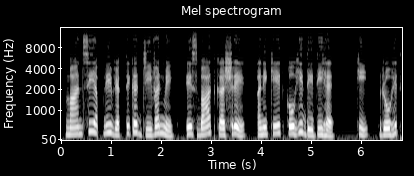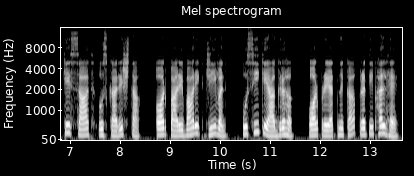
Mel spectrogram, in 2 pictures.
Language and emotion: Hindi, neutral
